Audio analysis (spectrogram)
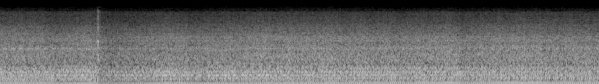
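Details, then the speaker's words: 2016 Subaru BRZ at 65k miles, started right after a spark plug change: it catches and settles into a smooth, steady, normal idle with no misses or hunting; radiator fans run because the AC is on. "sounds good it's idling pretty normal sounds good there goes idling where it's supposed to be fans kicked on because i have the ac on sounds smooth sounds good"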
